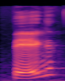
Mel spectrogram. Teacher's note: the word big has a lax I sound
